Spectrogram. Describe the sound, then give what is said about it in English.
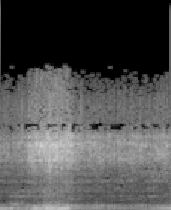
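A car engine revs up loudly as a woman drives the wrong car away, the low rumble swelling in the first second before easing into a steady drone as the vehicle pulls away, with no voices. “Hey, that dame, some driver in a snappy... Hey! Hey, wait a minute! Wait a minute, lady! You got the wrong car!”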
